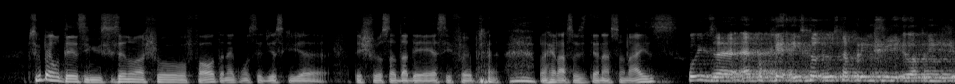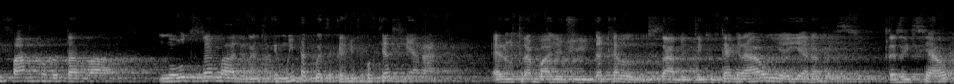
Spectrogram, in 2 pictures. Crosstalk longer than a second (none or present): none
